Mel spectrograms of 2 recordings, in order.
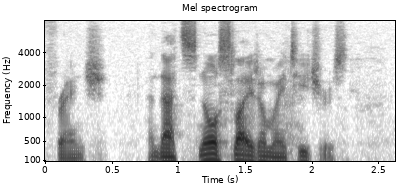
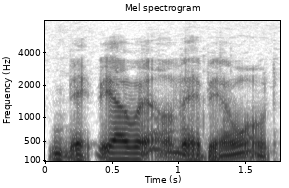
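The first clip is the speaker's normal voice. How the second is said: playful tease; 5 semitones higher, slower than usual. Real, not acted. Teasing the gig address.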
